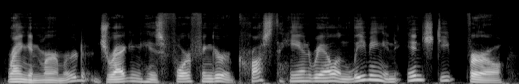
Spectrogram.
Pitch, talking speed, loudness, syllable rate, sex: 135 Hz, 175 wpm, -19 LUFS, 5.1 syllables/s, male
